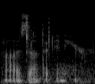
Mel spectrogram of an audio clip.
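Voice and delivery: very soft, voiceless aside; whisper. Real, not acted. Player finds an empty spot while searching, whispered. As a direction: whisper it under your breath to yourself.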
